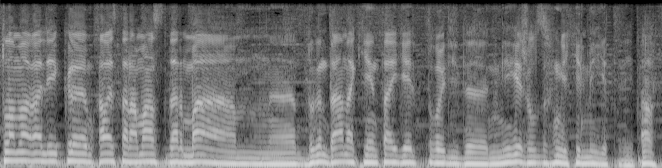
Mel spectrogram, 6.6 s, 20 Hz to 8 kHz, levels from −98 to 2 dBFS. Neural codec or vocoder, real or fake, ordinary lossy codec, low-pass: none; real; none; 7.2 kHz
